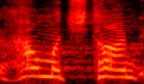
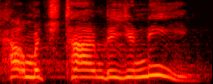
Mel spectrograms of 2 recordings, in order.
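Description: First: Said in the usual way. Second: "How much time do you need" drawn out slowly; slow, weighted "How much time do you need", falling at the end; changed inflection. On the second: Retold or imitated. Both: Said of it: "the inflection changed".

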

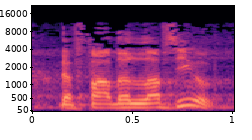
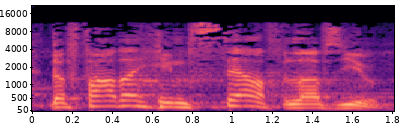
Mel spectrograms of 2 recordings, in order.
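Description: First: Said in the usual way. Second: The Father himself loves you, leaning on himself; stress on himself. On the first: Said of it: "it still sounds okay". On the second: Shown as a demonstration. Preacher showing the congregation the warmth of himself. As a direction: lean warmly into the word himself. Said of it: "it becomes so warm".

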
